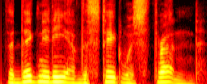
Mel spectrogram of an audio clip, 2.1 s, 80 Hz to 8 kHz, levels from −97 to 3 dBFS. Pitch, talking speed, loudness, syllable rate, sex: 145 Hz, 200 wpm, -16 LUFS, 6.0 syllables/s, male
